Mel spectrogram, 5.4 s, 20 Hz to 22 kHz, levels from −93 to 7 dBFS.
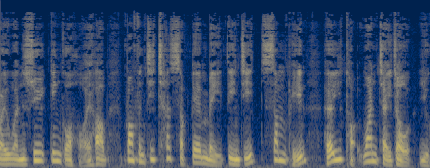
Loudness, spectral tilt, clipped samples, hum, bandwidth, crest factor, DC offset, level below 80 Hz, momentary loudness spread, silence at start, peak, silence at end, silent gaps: -21 LUFS; -5 dB/octave; under 0.1%; none; 16.5 kHz; 18 dB; under 0.1%; -54 dBFS; 4 LU; 0 s; -2 dBFS; 0 s; none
